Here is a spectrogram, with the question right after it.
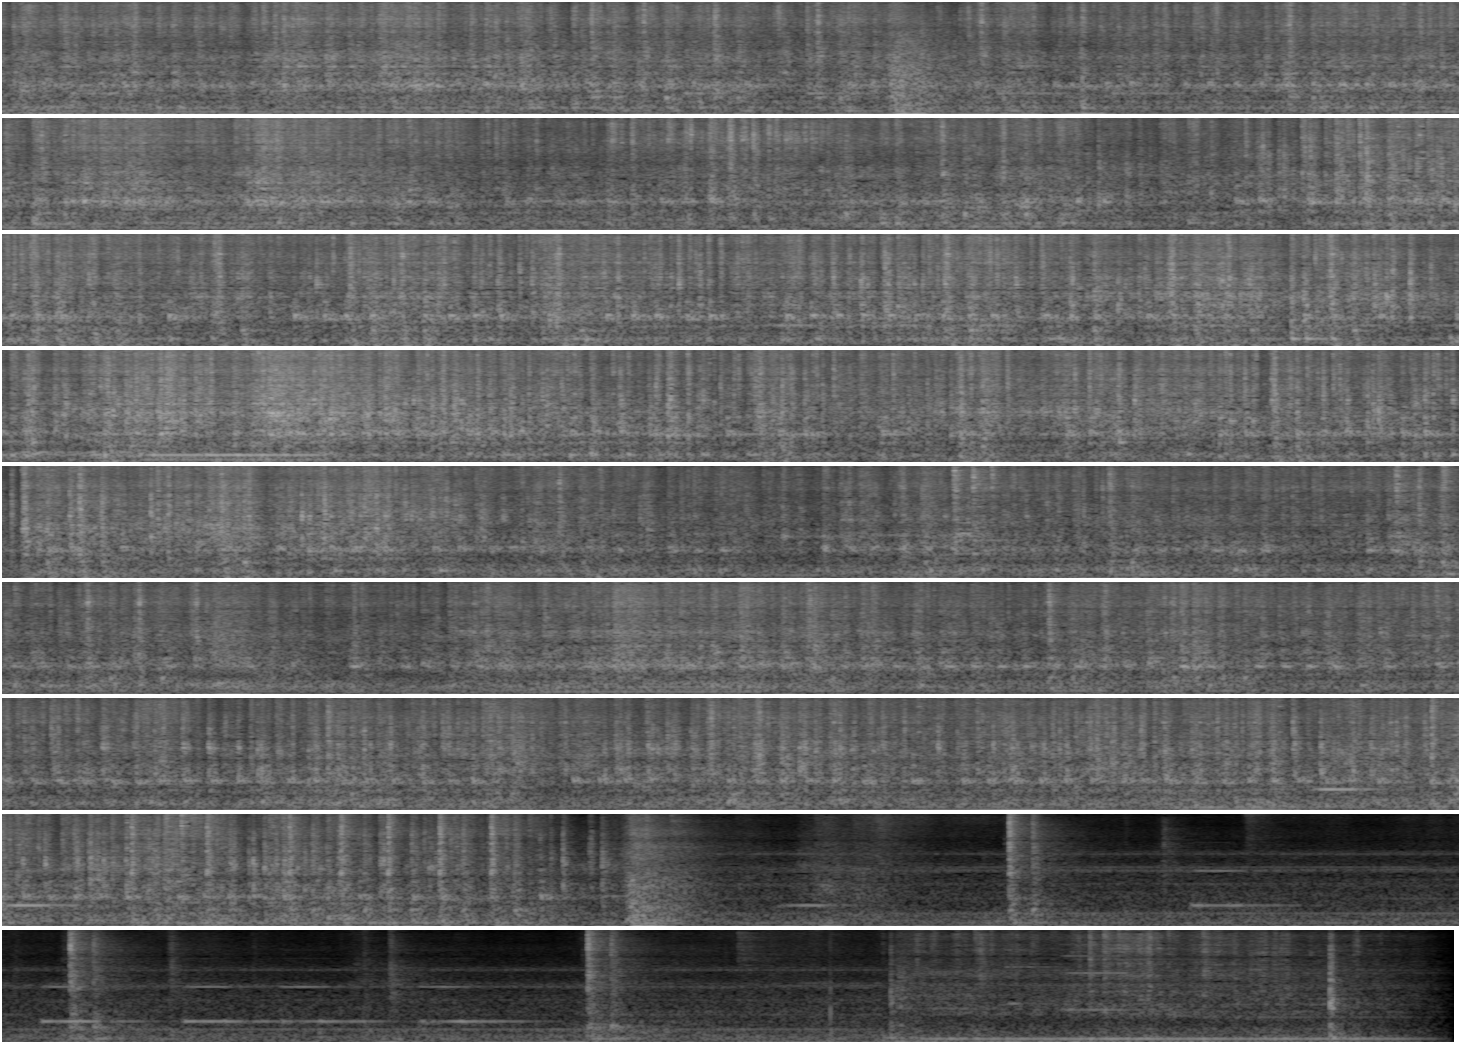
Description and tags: iPhone recording of coins deposited in German bank machine.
